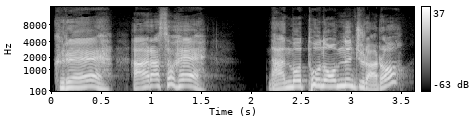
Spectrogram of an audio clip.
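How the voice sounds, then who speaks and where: A woman's voice: fairly high pitch, animated, unhurried, fairly bright tone, no echo, clean studio sound. Woman doing a stingy, dismissive husband. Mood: scornful. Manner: curt, dismissive. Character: stingy money-obsessed middle-aged husband, cold.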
